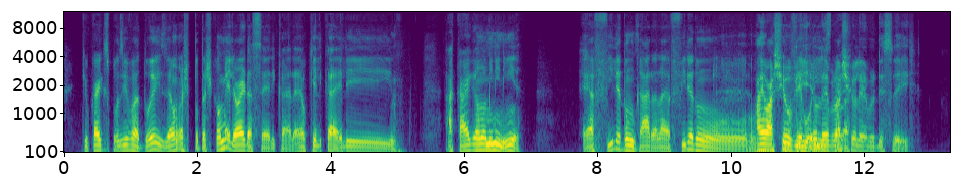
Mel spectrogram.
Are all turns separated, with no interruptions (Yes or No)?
No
